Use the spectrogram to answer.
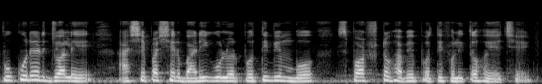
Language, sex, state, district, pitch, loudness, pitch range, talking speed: Bengali, male, West Bengal, Alipurduar, 160 Hz, -13 LUFS, 150-180 Hz, 90 wpm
